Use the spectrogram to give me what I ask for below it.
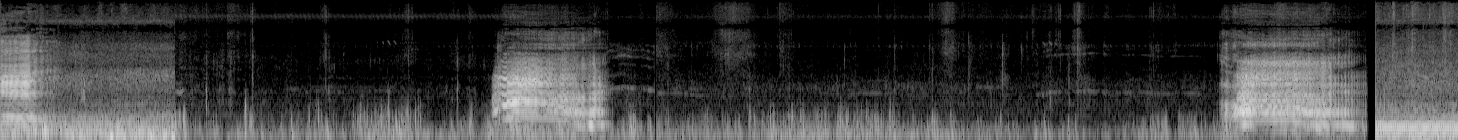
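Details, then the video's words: Cattle calling: three loud moos spaced several seconds apart, each about a second long with rich harmonics, separated by quieter stretches of rustling and handling noise. "COWS MOOING - Funny Cow Sounds"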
